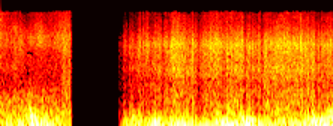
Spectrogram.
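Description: Heavy rain falling on a car's roof and windscreen, heard from inside the cabin as a steady hiss over the low rumble of the car on the road. The sound cuts out completely for a moment about half a second in, then comes back.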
